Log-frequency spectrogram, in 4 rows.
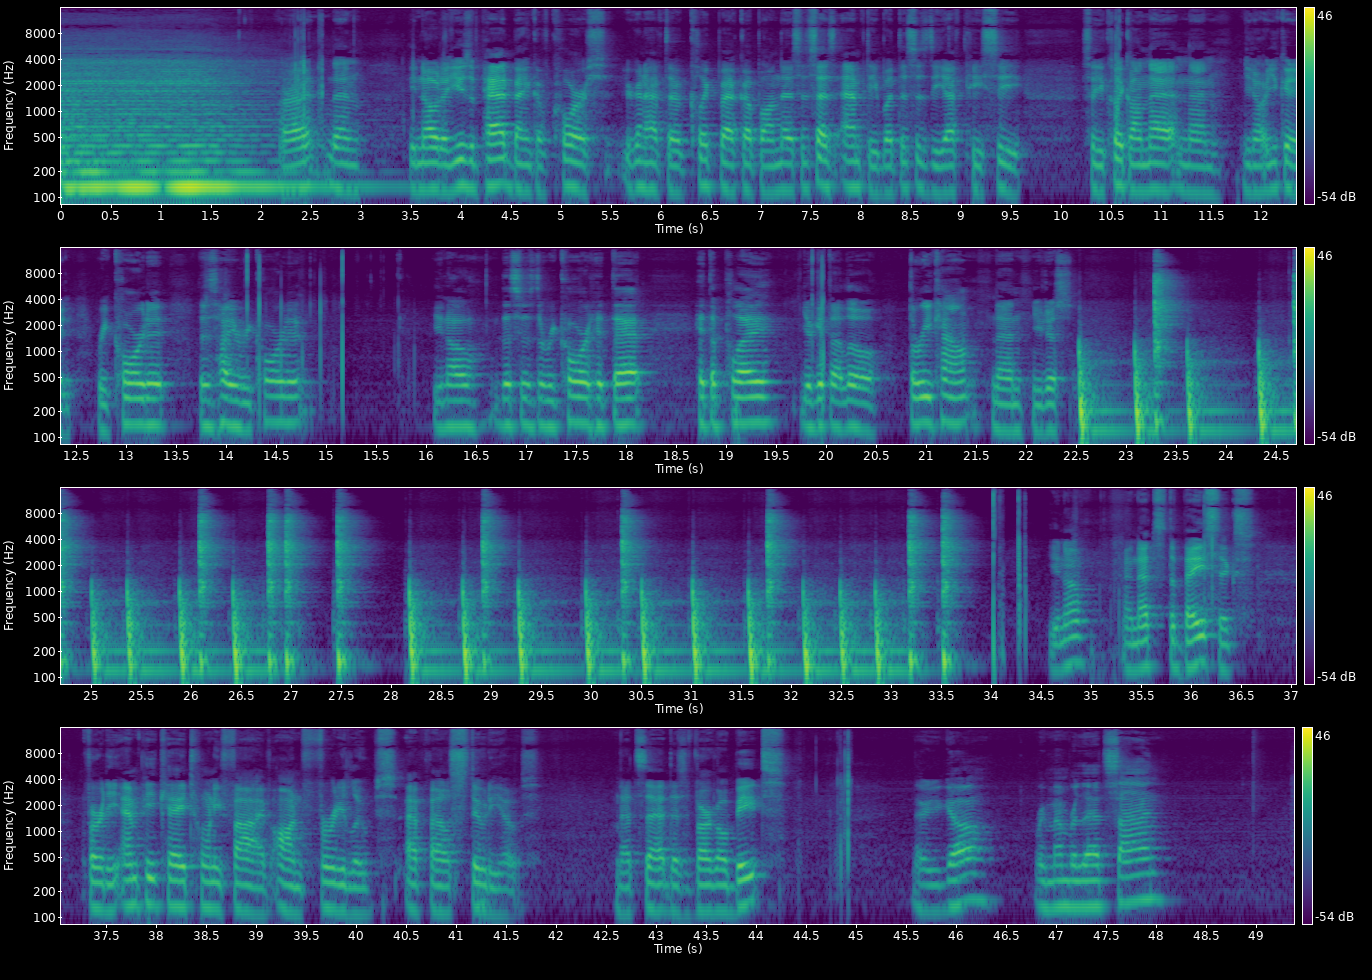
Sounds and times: Music: 0.0 - 3.3, 22.5 - 33.9
Inside, small room: 0.0 - 49.3.

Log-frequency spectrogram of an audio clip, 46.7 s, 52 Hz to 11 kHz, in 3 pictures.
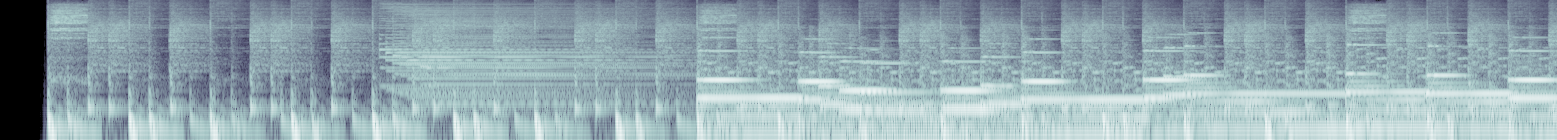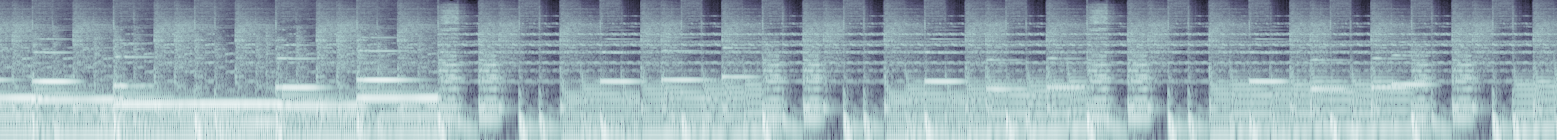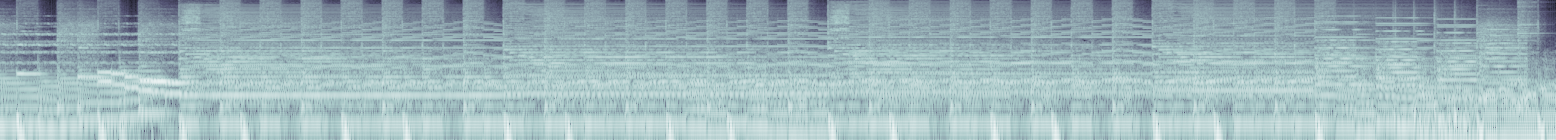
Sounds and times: Video game music: 3.8 - 20.7, 26.3 - 27.2, 31.3 - 46.7.

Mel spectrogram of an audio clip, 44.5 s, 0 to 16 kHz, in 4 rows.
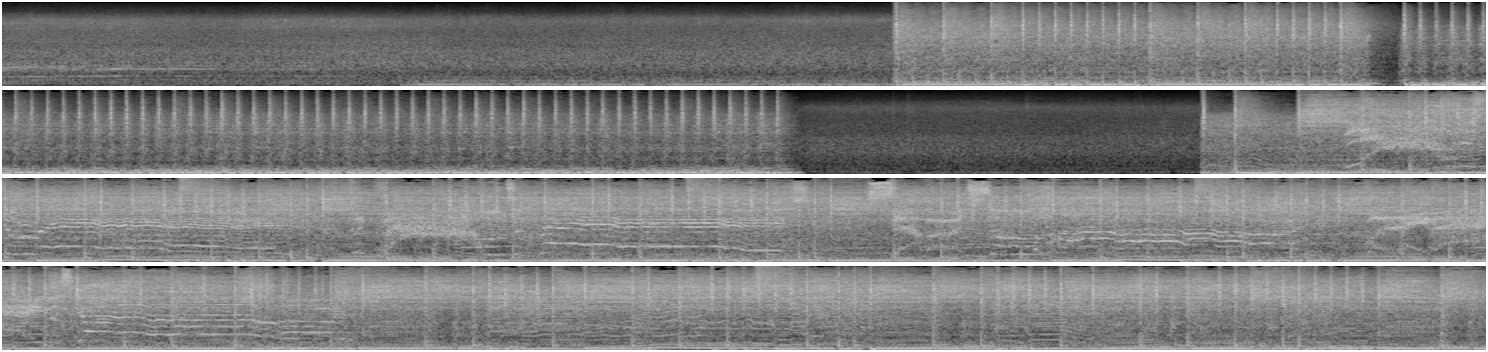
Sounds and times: Exciting music: 6.7 - 13.8, 20.2 - 44.5.

